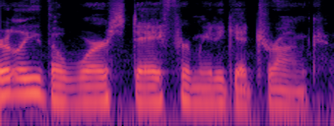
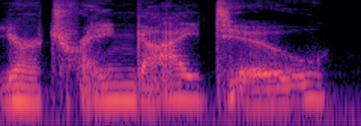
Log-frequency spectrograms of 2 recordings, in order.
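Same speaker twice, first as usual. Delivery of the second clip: gentle, hushed, slow voice with drawn-out "too"; 3 dB quieter than usual. Looking up at Richard in character and asking softly: soft voice. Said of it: "in a soft voice".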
